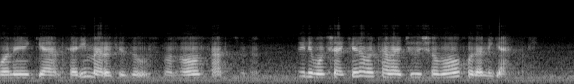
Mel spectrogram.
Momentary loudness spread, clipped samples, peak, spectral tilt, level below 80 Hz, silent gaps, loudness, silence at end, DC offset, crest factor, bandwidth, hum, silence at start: 18 LU; under 0.1%; 0 dBFS; -6 dB/octave; -52 dBFS; none; -16 LUFS; 0 s; under 0.1%; 16 dB; 6.4 kHz; 50 Hz at -40 dBFS; 0 s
